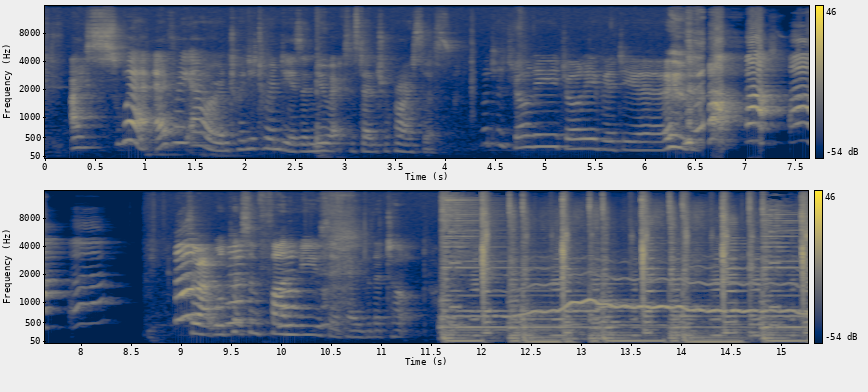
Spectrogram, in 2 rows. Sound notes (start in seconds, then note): 6.2 laughing; 11.6 upbeat spooky music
